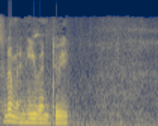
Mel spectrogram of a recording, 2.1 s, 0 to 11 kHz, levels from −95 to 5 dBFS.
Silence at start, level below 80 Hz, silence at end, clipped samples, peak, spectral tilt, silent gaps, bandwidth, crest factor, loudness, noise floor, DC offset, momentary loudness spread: 0 s; -44 dBFS; 0 s; under 0.1%; 0 dBFS; -6.5 dB/octave; none; 7.2 kHz; 16 dB; -14 LUFS; -35 dBFS; under 0.1%; 22 LU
